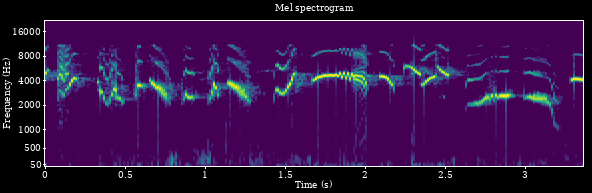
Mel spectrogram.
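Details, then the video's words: Oriental magpie-robin decoy in competitive song, meant to call wild birds; quick chattering notes give way to longer sweet whistles and descending slurs, vivid and unbroken. "Chích choè than hót đấu"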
